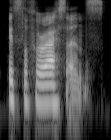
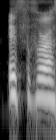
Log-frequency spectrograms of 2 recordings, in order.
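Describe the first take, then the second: First: It is said in a cool, mysterious way. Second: It is said in an awkward, unmysterious way.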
